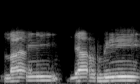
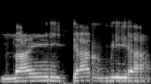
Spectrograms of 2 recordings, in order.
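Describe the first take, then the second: First: The verb ends without a final a vowel. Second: The verb ends with a clear final a vowel. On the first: The speaker calls it wrong. "বলা যাবে না" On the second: The speaker calls it right. "প্রকাশ্য যেটা হওয়ার কথা সেটা হয়ে গেল"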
